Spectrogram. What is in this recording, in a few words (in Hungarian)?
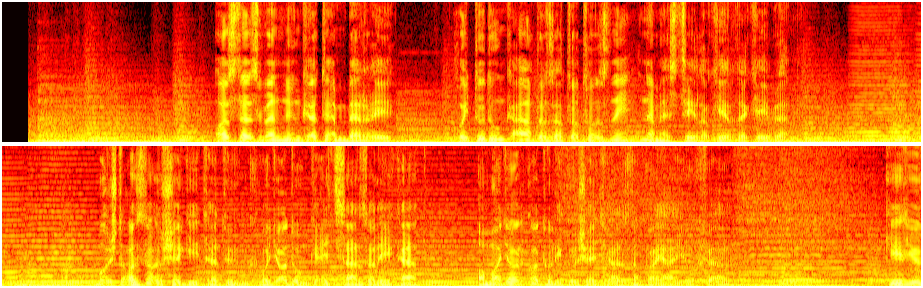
radiospot; egy szazalek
